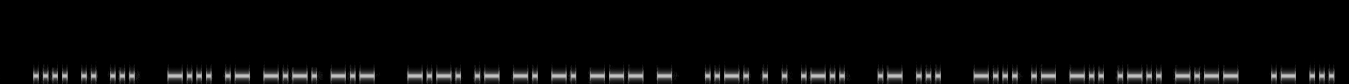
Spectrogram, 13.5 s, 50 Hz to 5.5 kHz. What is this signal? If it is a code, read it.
Morse code, heard as a keyed tone, about 25 wpm, 600 Hz. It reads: HIS BACK CANNOT FEEL AS BADLY AS
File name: the old man and the sea part 1 25wpm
